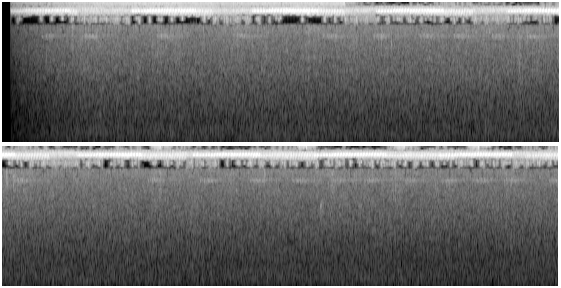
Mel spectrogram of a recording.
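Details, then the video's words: Insects calling in a forest: a dense, steady high-pitched shrill drone with a faint ticking texture, rising and falling in loudness in blocks every second or two, with a few brief brighter bursts late on. "Insects In The Forest Sound Effect"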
